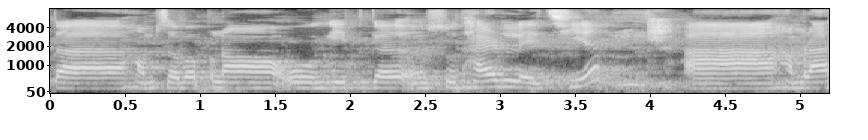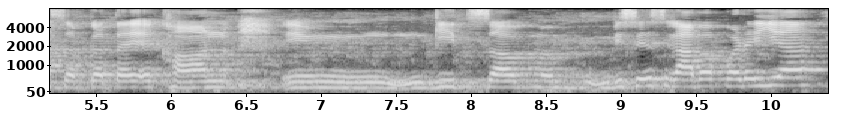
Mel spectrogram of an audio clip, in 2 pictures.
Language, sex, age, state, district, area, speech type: Maithili, male, 45-60, Bihar, Supaul, rural, spontaneous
